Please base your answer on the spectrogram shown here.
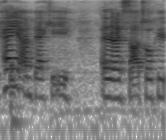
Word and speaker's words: Becky: Also with my name, like with Becky, I have to pronounce it Becky, like the E kind of turns into an A, otherwise they think I say like Nikki or Vicky or something like that.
